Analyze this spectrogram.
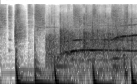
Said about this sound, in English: Round of applause. Got to get my sound effects right. Round of applause.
